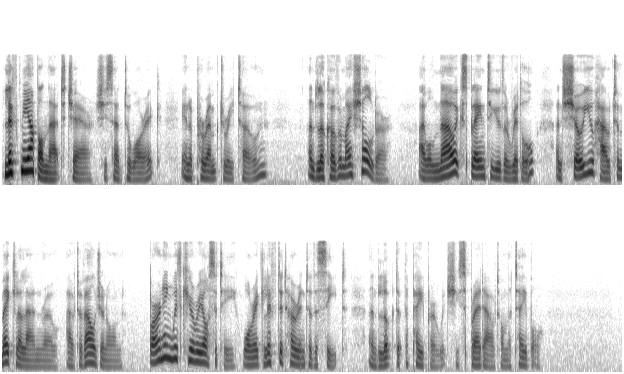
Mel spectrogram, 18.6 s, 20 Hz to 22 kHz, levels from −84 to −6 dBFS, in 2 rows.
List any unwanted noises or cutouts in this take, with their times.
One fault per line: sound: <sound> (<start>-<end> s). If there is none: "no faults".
no faults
